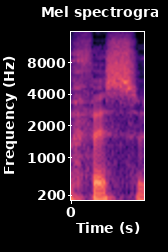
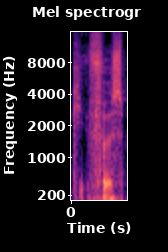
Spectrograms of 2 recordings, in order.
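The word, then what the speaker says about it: Faes: Et donc, l'occasion de Fess sur un coup franc. Fuss, pardon. Wout Fuss, parce qu'on nous a reproché de mal le prononcer, voilà, qui échoue à pas grand chose de reprendre ce coup franc.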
